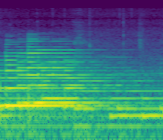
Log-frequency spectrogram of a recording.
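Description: Grand piano playing alone. A loud chord is struck at the start and another about half a second in, both ringing out and fading within about a second and a half, over softer held low notes.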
